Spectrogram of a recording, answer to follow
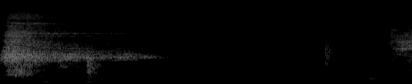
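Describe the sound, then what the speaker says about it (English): A single deep breath drawn in and blown out slowly during a guided relaxation exercise, a long airy exhale fading away, followed by a faint soft rustle. "take a deep breath in and blow it out"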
